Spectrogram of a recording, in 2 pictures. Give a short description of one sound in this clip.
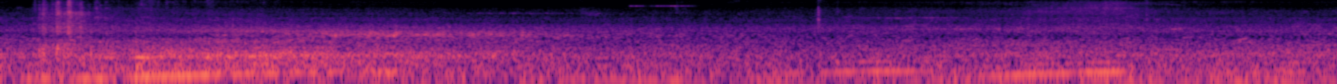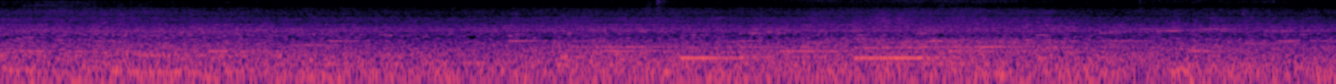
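Street traffic rumbles steadily in the open air nearby.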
